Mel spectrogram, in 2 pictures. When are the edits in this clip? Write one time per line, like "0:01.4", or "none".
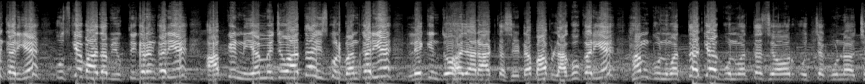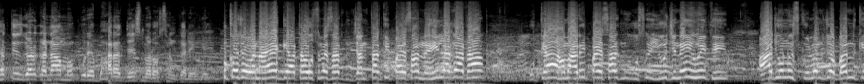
0:10.9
